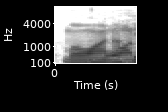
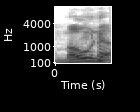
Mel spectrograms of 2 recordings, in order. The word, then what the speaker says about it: Moana: How do you say in English? Mona? – Yeah, Moana. Yeah. – Oh, I was like, Mona.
